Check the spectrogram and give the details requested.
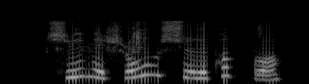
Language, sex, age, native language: Icelandic, male, 10, Icelandic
